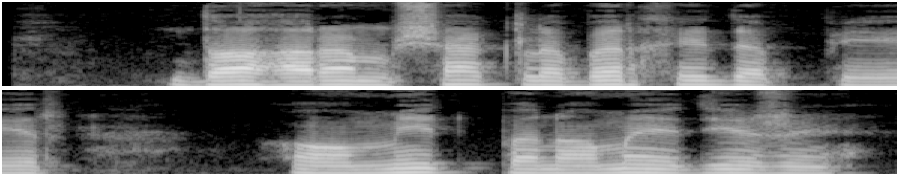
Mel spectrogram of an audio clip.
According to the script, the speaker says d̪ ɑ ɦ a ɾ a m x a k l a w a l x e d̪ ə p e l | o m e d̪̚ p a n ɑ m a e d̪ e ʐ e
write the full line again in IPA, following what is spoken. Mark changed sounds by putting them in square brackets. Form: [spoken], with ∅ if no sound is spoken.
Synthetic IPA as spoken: d̪ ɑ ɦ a ɾ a m [ʃ] a k l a [b] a [ɾ] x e d̪ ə p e [ɾ] | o m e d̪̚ p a n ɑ m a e d̪ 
